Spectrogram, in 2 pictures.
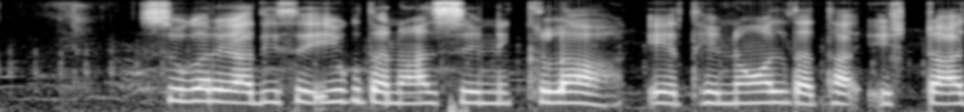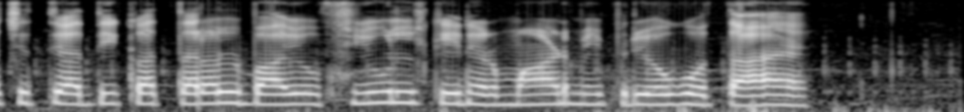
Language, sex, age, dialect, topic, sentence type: Hindi, female, 25-30, Awadhi Bundeli, agriculture, statement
